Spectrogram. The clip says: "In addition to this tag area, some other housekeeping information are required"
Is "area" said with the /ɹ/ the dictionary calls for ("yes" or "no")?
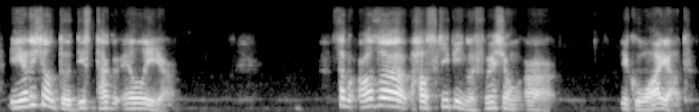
no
